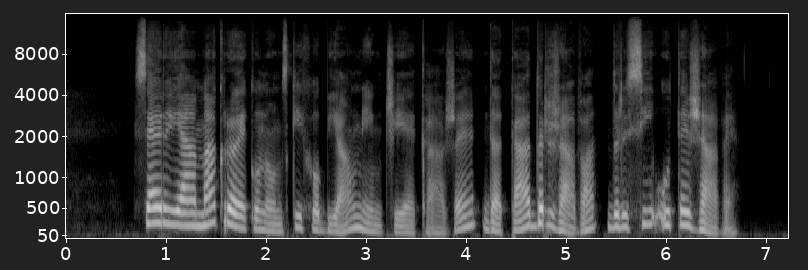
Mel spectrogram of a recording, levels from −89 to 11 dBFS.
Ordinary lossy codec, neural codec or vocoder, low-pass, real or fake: none; codec, 44.1 kHz, 2.6 kbps, SNAC; 14.4 kHz; fake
